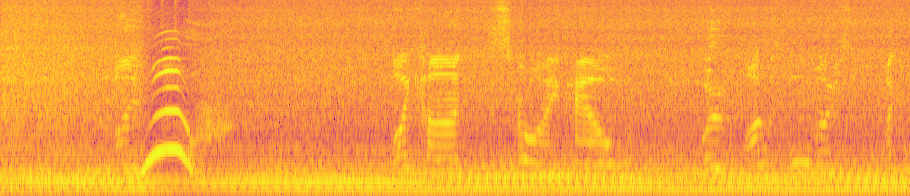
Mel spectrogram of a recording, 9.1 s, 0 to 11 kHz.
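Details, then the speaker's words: Supercharged S62 E39 BMW M5, first start after rod bearing replacement, run briefly to check oil pressure: steady, even idle with smooth low hum, no knocking or ticking; oil pressure comes up, sounds fine; normal idle. "i'll shout out if i hear anything funny a new shout out well just turn the car off [Music] you got all pressure thank god for that sounds fine"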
